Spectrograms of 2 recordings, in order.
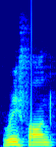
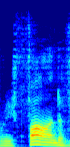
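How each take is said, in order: First: "refund" stressed on RE; first-syllable stress. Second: "refund" stressed on FUND; second-syllable stress. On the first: Teacher giving students the noun, "refund" stressed on RE. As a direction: noun form, RE-fund. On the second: Teacher giving students the verb, "refund" stressed on FUND. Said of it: "وربش هست". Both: Shown as a demonstration.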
